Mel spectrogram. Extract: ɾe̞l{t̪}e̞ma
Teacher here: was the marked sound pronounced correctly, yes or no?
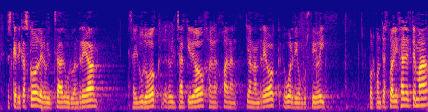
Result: yes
